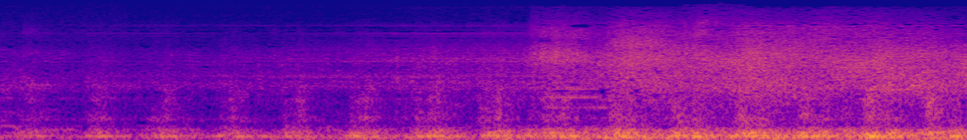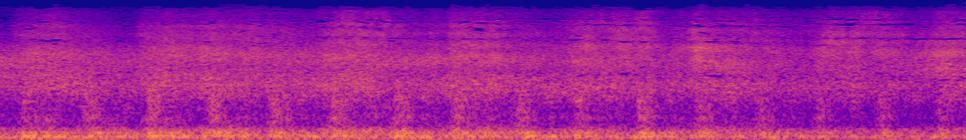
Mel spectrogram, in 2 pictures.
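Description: A southbound passenger train travelling on rails gives a loud, steady rumble with hissing and a rhythmic clickety-clack of wheels over the track joints. It stays continuous throughout, with no voices.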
